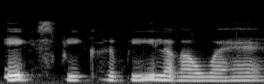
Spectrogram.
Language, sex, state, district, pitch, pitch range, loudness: Hindi, female, Haryana, Charkhi Dadri, 185 Hz, 180-200 Hz, -18 LUFS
